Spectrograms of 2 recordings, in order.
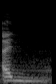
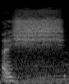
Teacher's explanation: अगर आप इसको साकिन करें उससे पहले हमजा पे ज़बर, तो अश आवाज़ जारी, अश जीम में क्या हो गया था अज आवाज़ बंद हो गई थी, इसमें क्या है अश आवाज़ जारी है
